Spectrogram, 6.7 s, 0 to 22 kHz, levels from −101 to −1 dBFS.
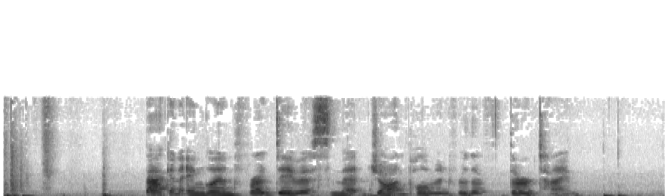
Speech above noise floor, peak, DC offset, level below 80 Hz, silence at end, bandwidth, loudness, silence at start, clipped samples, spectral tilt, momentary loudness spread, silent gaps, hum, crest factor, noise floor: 26 dB; -6 dBFS; under 0.1%; -38 dBFS; 0.25 s; 11.5 kHz; -24 LUFS; 0.05 s; under 0.1%; -4.5 dB/octave; 15 LU; none; none; 20 dB; -49 dBFS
